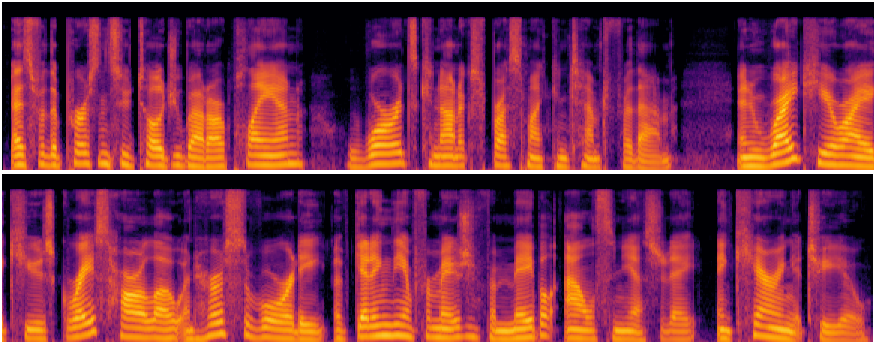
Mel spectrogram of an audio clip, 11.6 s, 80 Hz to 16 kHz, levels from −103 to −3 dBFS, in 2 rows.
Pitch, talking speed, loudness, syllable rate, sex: 155 Hz, 205 wpm, -21 LUFS, 6.0 syllables/s, female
